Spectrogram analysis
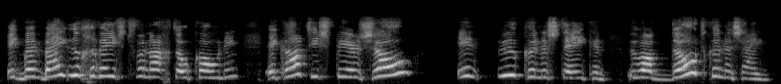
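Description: A woman voicing a young man who shouts loudly across a valley and pleads with a king. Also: extremely high pitch, slow, voice pushed up, heavily acted. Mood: pleading. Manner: loud, pleading calls.

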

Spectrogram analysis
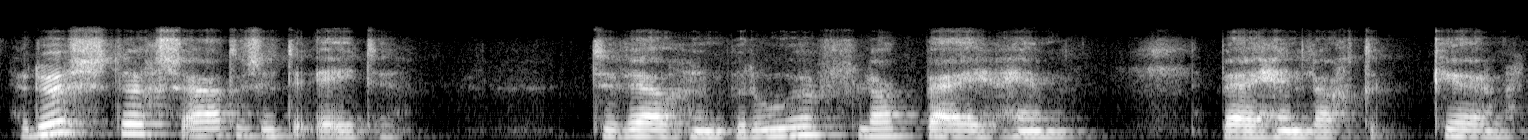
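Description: A woman telling a children's Bible story in a slow, expressive way, with dramatic rises and falls. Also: on the low side. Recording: roomy, dull lo-fi sound.

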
